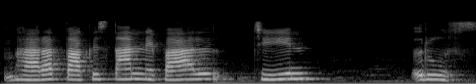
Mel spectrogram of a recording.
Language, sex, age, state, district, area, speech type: Hindi, female, 45-60, Uttar Pradesh, Prayagraj, rural, spontaneous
